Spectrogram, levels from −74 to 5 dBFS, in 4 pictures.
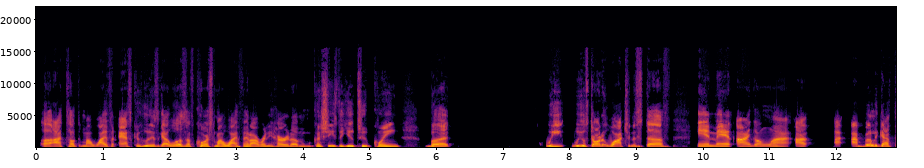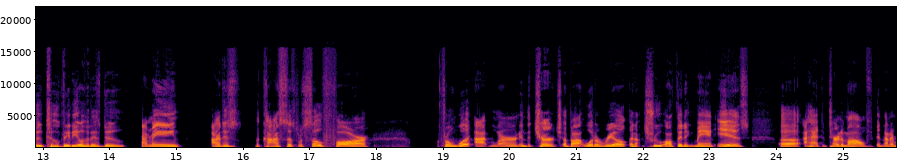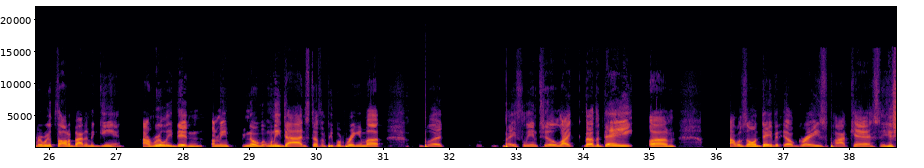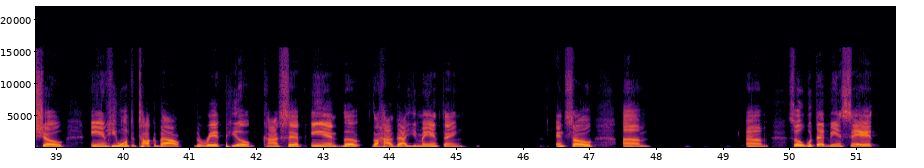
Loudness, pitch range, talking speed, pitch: -17 LUFS, 125-155 Hz, 175 wpm, 135 Hz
